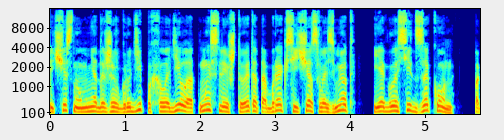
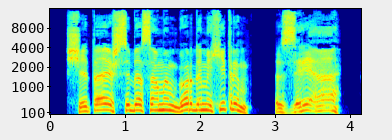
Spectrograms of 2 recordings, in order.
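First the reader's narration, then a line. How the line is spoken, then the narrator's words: Hiss. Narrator (Russian): прошипел кавказец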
